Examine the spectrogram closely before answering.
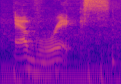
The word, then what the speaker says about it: Avrix: Oh, Avrix is the correct pronunciation.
